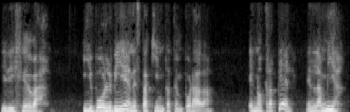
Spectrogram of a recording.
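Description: Lively Mexican woman, mellow voice. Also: mid-range voice, normal speed, no room sound. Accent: Mexican Spanish. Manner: expressive storyteller, acts out quoted voices. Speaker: guest. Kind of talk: casual conversational interview.

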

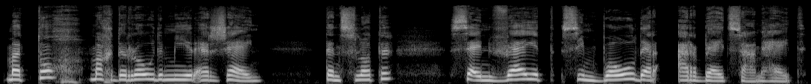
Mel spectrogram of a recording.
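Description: Storybook: woman voicing a tiny defiant ant, calm and slow. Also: medium pitch, dry recording, studio quality. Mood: cheeky. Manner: calm, cheeky, unimpressed. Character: tiny bold female red ant, hard-working and defiant.

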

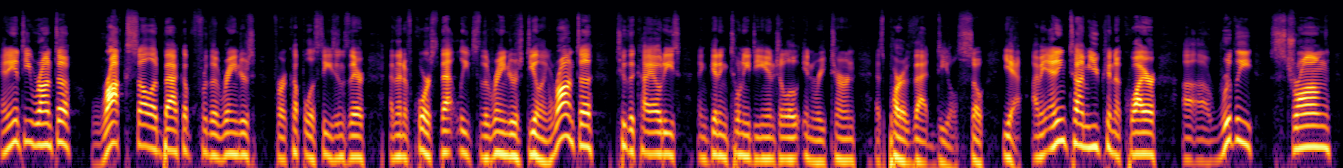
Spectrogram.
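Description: A man's voice: mid-range voice, expressive, fairly quick, few pauses, sharp tone, no echo, studio quality. A man hosting a sports podcast in a top ten countdown style, giving emphatic, conversational fan commentary.

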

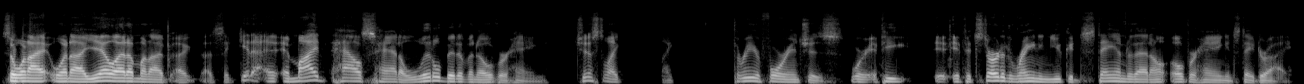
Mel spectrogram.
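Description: A man co-hosting a sports radio show, telling a long personal story in a casual, animated way. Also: medium pitch, normal speed, no room sound. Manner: animated storyteller who acts out quoted voices.

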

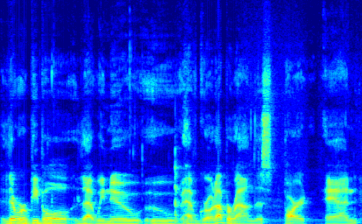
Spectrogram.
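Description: A man's voice: fairly low pitch, takes it slowly, a bit bright. A man hosting a podcast, chatting casually and easily with his co-host. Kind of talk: casual chat.

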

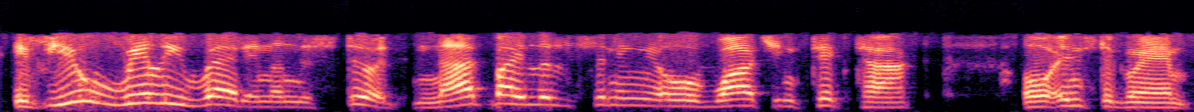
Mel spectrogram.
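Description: An Israeli actor and director, guesting on a radio interview, speaks in a high-pitched, expressive voice at a moderate pace. Heard over a tinny phone line with a dry sound, he talks earnestly and insistently, repeating words to press his points.

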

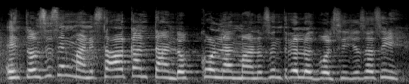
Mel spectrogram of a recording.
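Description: A woman's voice: high voice, steady tone, normal speed, sharp tone, slight background noise. A woman pastor preaching a sermon, telling stories animatedly and talking straight to her congregation. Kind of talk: lively sermon with acted-out dialogue. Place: church.

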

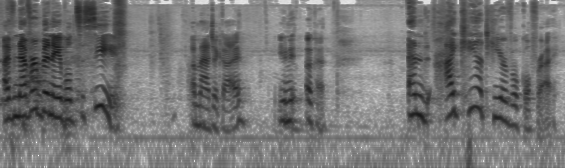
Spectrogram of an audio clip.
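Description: A woman talking casually as a podcast panelist, animated and emphatic in her delivery. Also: fairly high pitch, takes it slowly, long pauses.

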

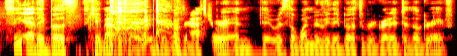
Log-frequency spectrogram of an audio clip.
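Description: A podcast host chats casually about films, leaning on key words informally. His voice sits low and has a breathy edge, and he talks fairly quickly.

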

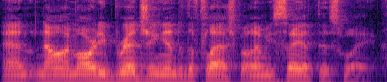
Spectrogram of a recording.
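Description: An older man, a spiritual teacher, talks in a podcast conversation with a thoughtful, measured manner, slowing down to stress key words. His mid-range voice is a little mellow.

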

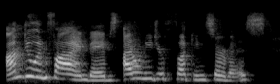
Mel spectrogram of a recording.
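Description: A woman in her early twenties from the US Midwest, with a somewhat high voice at normal speed, co-hosts a casual podcast over a computer video call. She's giggly, slangy, and profane.

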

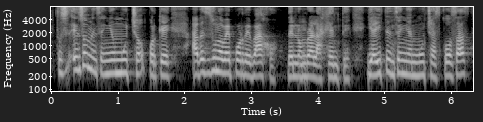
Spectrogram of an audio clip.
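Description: A middle-aged woman with a Mexican accent, fairly high-voiced, tells her story as a guest. She talks in a lively, animated way and acts out the voices of people she quotes. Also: brisk. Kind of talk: emotional personal storytelling.

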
